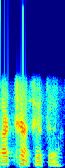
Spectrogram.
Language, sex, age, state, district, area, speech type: Sindhi, female, 45-60, Uttar Pradesh, Lucknow, urban, conversation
